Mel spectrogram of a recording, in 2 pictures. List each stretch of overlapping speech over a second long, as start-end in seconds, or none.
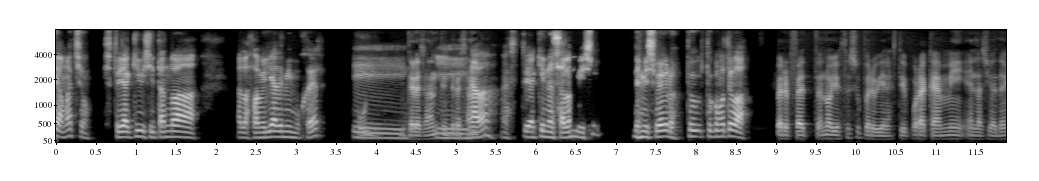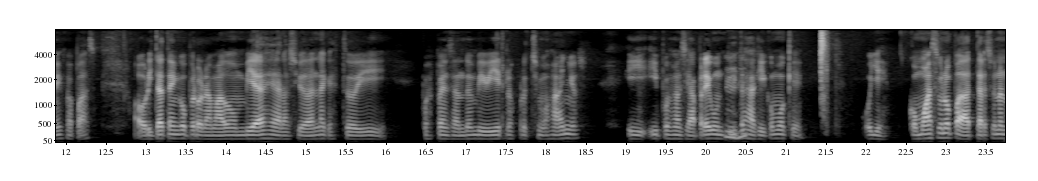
3.8-5.5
